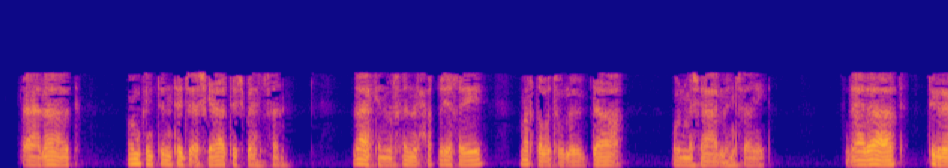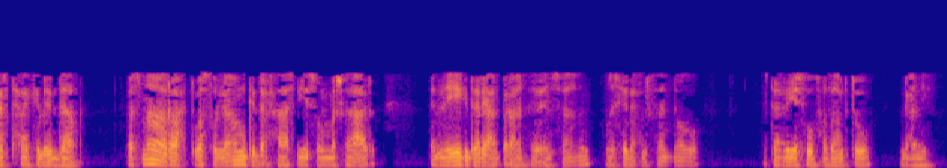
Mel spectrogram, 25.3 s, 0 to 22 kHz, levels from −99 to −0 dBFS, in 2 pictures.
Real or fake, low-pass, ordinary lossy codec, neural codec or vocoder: real; 3.6 kHz; MP3, 16 kbps; none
